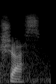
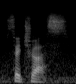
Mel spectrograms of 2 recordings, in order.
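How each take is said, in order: First: The word is squeezed into one quick syllable. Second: The word is said in full, two syllables. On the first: This is how locals say it casually. The speaker calls it right. "One syllable, quick" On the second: This is the textbook form of the word. The speaker calls it wrong. "Nobody says сейчас"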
